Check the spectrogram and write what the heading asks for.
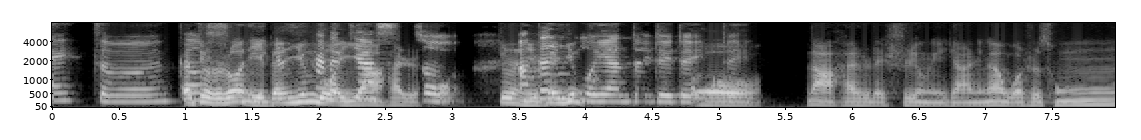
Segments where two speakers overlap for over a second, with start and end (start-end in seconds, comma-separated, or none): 0.9-2.8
